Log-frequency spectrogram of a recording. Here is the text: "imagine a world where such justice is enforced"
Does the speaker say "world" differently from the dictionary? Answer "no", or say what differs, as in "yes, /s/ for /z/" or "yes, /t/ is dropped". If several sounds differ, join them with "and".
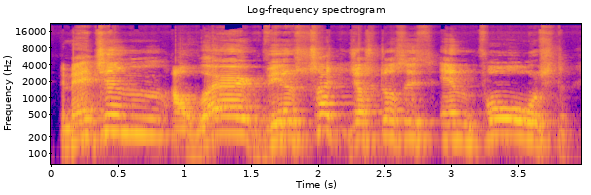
yes, /l/ is dropped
